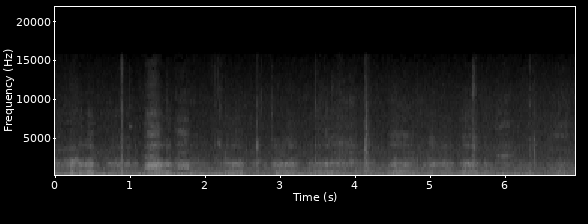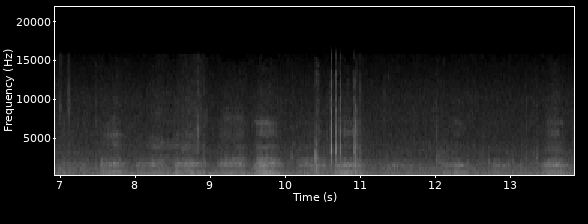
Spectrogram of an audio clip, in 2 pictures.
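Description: Footsteps thud on paving as a man jogs.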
